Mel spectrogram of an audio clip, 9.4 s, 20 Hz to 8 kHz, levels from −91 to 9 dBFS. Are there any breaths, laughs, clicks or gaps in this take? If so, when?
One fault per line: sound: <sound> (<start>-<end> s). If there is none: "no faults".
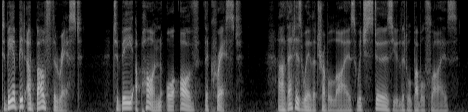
no faults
